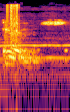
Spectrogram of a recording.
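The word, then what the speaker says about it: cough: किया जाता, अर्थात यू लेटर जो तो आपका साइलेंट हो। जैसे एग्जांपल देते हैं, कॉफ, क्या पढ़ेंगे इसको?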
